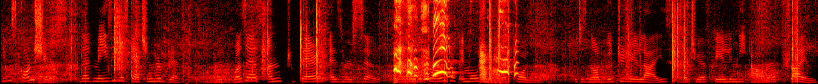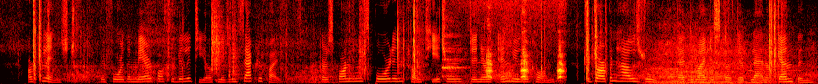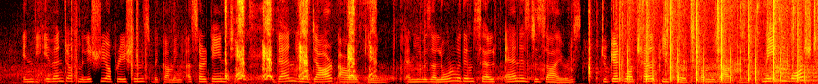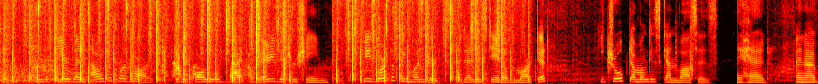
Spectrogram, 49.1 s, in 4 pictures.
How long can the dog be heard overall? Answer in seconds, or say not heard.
8 s.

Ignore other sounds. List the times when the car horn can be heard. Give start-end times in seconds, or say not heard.
not heard.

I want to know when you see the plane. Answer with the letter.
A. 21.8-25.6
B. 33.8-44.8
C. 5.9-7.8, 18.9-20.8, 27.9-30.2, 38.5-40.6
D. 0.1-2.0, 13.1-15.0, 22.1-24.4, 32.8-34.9
A.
